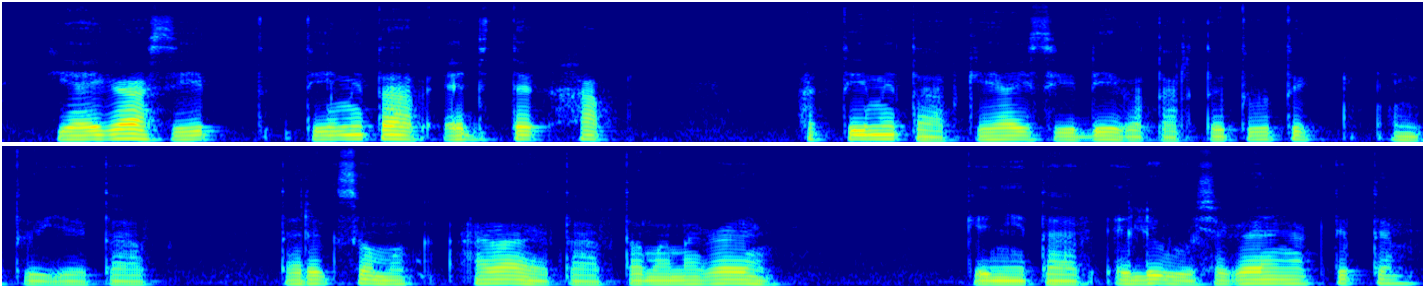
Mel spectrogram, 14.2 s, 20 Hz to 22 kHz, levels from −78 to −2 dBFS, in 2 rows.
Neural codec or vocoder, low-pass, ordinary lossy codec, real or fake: none; none; none; real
